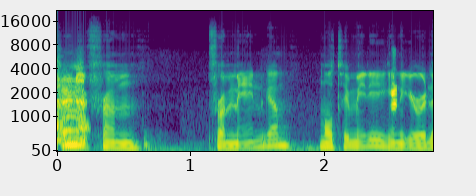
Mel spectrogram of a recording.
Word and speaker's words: Mangum: Well, it's not hard to pronounce. It's just people want to say Magnum, Yeah.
